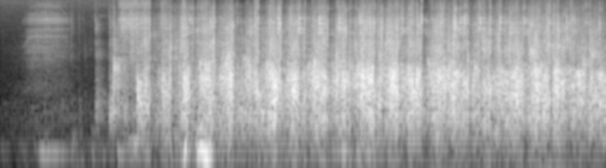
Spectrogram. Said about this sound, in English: I just want to thank very much, a big round of applause.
